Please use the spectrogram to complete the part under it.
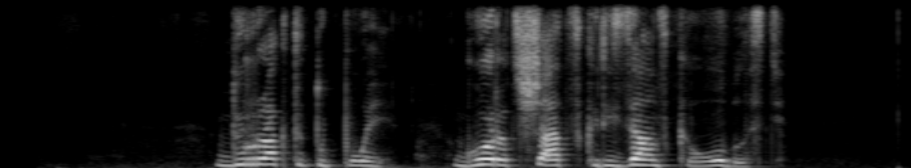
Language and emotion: Russian, angry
